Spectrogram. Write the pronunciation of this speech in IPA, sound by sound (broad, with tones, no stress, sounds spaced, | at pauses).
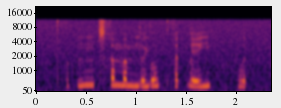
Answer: pʰ ʊ˧ k̚ ŋ ʊ˥ ŋ t͡sʰ ɐ˥ m ɐ˧ m j ɵ˨˧ ɥ o˥ w pʰ ɐ˨˥ t̚ l e˨˧ j | kʷ ɐ˨ t̚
